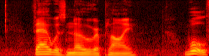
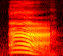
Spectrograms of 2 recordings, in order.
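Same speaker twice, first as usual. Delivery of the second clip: startled ah; 12 semitones higher, 14 dB louder than usual. Acted. Wolves see the muscly granny.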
